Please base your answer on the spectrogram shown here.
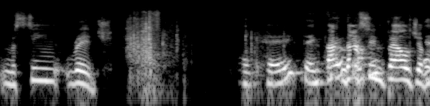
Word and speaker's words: Messines: M ESS I an es machine the S is silent machine Ridge okay that's in Belgium us in Belgium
